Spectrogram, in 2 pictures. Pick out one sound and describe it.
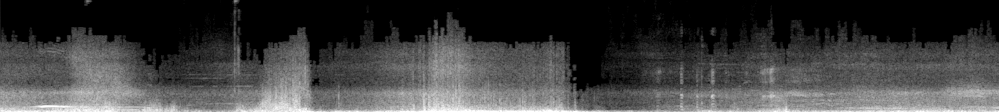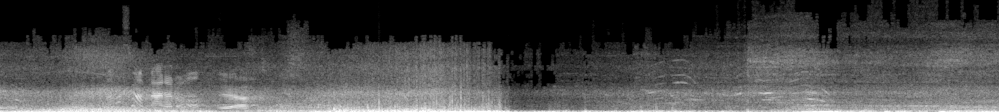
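A young woman laughs and screams close by.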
